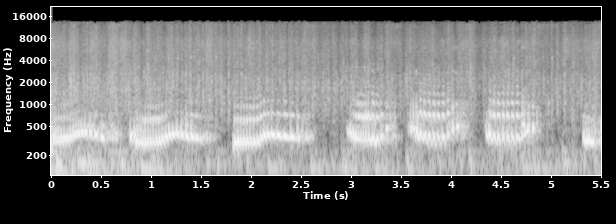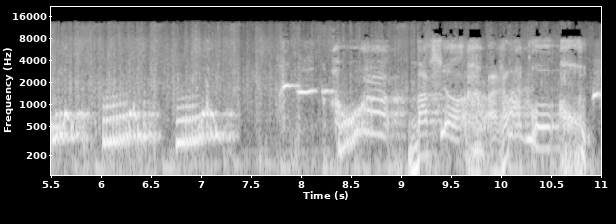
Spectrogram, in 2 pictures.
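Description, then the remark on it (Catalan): A parrot squawks, loud and insistent: a string of short warbling calls, then a burst of harsh, overlapping screeches at the end. “I ara, amb tots vostès, un locutor que sempre dona de menjar el seu lloro abans de començar el programa.”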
